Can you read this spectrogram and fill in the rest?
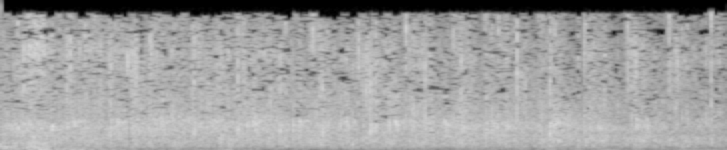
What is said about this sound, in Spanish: Y también, por último, quisiera pedir un fuerte aplauso, para todos los hermanitos que estén presentes por su interés. Gracias, hermanitos. Un fuerte aplauso.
